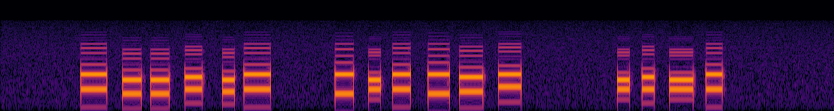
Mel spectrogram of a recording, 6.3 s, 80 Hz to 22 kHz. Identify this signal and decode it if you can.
DTMF, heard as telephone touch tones, dialled by hand, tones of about 150 ms. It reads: 911849 37935# 7879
